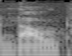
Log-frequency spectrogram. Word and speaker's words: doubt: जैसे डाउट है, बी इसमें हमने नहीं बोला ना, साइलेंट है, DOUBT।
